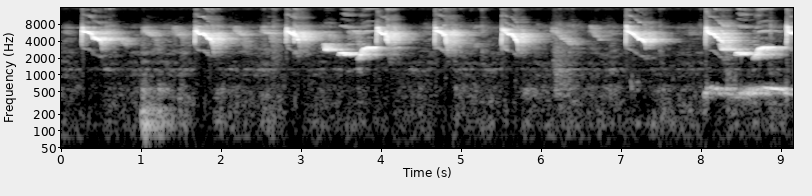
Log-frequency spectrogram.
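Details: Rival-calling hill prinia, used as a lure: rapid high sweeping notes about once a second mixed with lower twittering phrases, a short low thump and, near the end, a brief low hum.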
